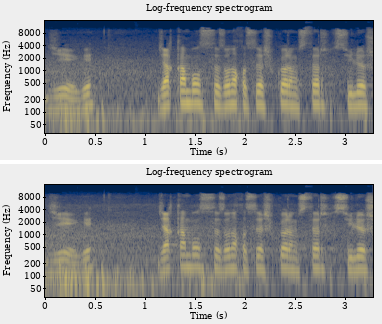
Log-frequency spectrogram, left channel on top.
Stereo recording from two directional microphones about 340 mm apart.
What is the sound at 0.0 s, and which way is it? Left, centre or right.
A man's voice, centre.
